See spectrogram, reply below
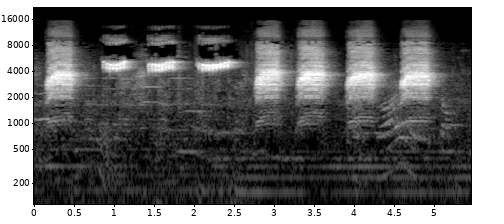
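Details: Javan pied starling sounds used as a lure, opening with a raspy burst, then three thin, high drawn notes, then four loud harsh chattering bursts in steady succession.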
